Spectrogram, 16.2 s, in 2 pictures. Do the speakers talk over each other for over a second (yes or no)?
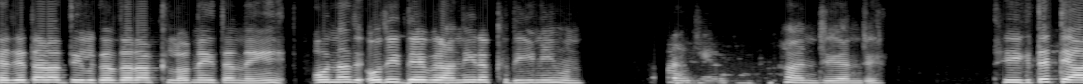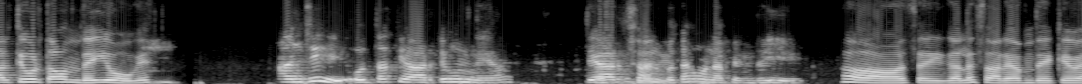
no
